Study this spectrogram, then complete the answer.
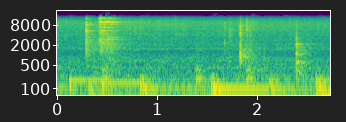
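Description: Jarred garlic sizzling with onions in a pan, a soft steady sizzle under a few metal scrapes and clinks of a utensil against the pan, close and fairly quiet, no voices.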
